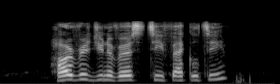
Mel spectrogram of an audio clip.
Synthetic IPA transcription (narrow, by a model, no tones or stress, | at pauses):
haːvɹɪdjuːnɪvɜːˑsɪ̥tifækəlti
